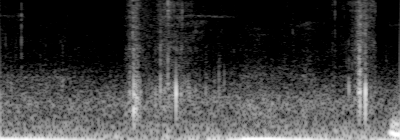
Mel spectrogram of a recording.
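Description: A pause between spoken phrases: faint background hiss with a few short soft clicks, two close together about two-thirds of a second in and one near the end.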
